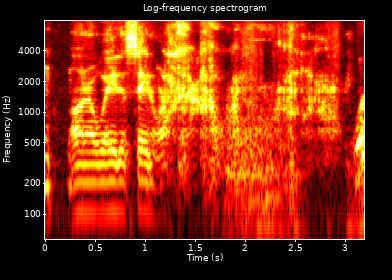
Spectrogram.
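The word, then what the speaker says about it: St. Roche: I'm sure it's St. Ro, but we just we just embellished it a bit. It's actually not pronounced that way. It is pronounced rock like R O C K.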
